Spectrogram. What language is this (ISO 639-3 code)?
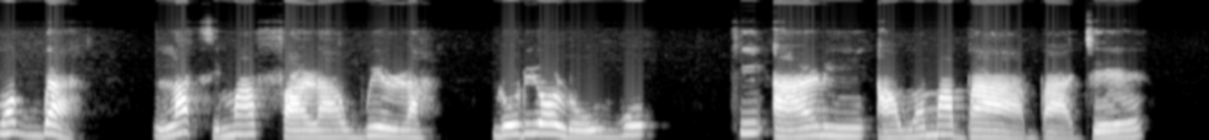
yor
